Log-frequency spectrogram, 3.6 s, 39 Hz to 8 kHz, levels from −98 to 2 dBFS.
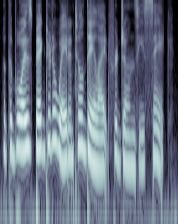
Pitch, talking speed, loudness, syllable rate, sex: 205 Hz, 200 wpm, -18 LUFS, 4.9 syllables/s, female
